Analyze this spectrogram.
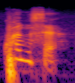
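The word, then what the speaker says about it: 昆山: His name Quincy may have been inspired by his native place, Kunshan. In Jiangsu, it would have been pronounced Kunse, which sounds quite like Quincy.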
